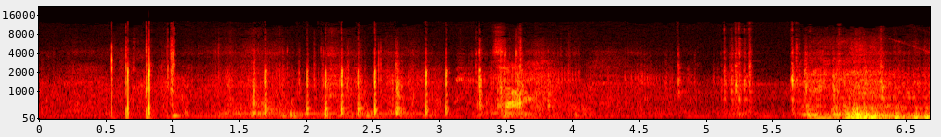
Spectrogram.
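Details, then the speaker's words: 1974 Datsun 260Z starting after minor repairs including a common starting issue: quick steady fuel pump relay clicks about four a second, then it cranks and catches cleanly; normal start, though idle is low and slightly rough. "yeah, starts fine. That clicking is actually the fuel pump relay."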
